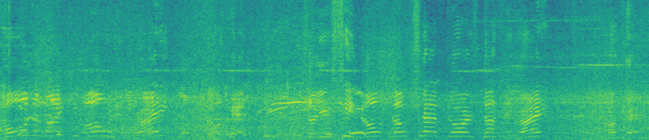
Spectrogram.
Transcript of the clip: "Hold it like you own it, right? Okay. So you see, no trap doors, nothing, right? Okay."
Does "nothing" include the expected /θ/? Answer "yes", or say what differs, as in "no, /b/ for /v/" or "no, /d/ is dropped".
yes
